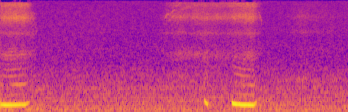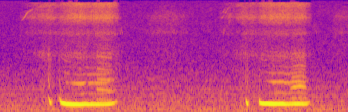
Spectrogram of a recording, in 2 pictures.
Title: Funny Cat Snores in sleep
